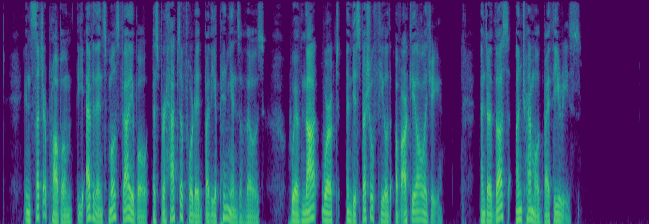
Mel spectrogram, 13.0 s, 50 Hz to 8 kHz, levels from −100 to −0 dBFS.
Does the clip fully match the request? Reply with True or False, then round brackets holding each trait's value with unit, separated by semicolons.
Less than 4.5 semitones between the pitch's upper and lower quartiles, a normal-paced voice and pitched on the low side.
False (5.3 semitones; 150 wpm; 95 Hz)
